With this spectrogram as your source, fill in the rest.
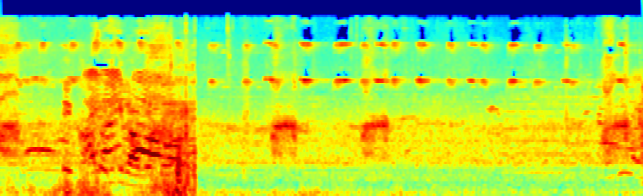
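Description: A cricket bat knocks a ball.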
